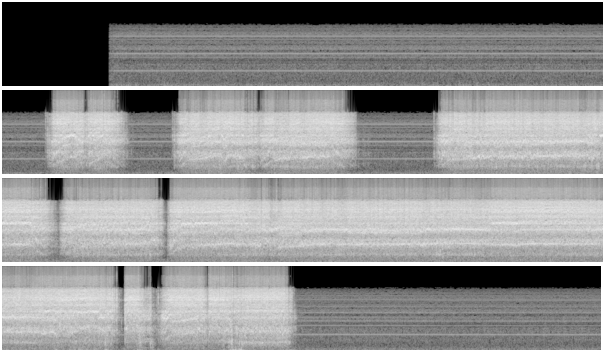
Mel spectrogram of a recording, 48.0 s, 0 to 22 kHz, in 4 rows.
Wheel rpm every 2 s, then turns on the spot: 0, 0, 0, 0, 0, 0, 40, 50, 160, 110, 80, 220, 130, 170, 200, 210, 220, 230, 240, 140, 200, 20, 0, 0.
none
